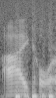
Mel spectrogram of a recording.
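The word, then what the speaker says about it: Ichor: need aid aid me ooh The Chalice that's pronounced I core all right iore choose your iore wisely refills all health and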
